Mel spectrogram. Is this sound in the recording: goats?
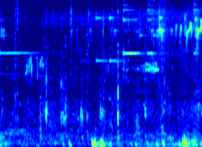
yes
